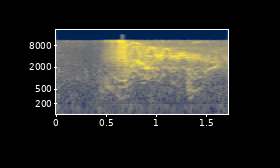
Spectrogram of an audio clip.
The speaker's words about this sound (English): Those are killer whales. They were recorded in April swimming by the hydrophone that the National Park Service has installed down at the bottom of Glacier Bay.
